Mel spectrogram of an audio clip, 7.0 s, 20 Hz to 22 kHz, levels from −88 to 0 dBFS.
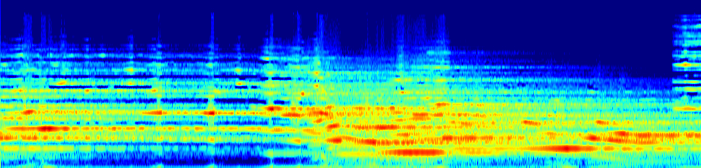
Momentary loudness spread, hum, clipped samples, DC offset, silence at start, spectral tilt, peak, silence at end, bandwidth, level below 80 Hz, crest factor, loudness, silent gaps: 10 LU; none; under 0.1%; 0.2%; 0 s; -3 dB/octave; -4 dBFS; 0 s; 13 kHz; -58 dBFS; 14 dB; -17 LUFS; none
